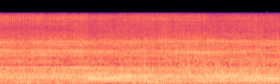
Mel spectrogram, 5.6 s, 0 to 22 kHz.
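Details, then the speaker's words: 1993 Club Car golf cart engine with the governor still fitted, new starter, a much-redone carburetor and a small garden-tractor battery: high, even buzzing drone at wide-open throttle, held at one steady pitch by the governor; runs cleanly. "So that's wide open. This thing still has the governor on it."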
